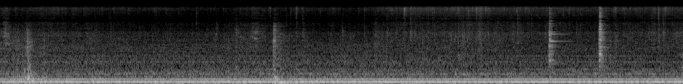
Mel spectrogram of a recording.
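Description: Egg-and-vegetable toast patties and melting butter sizzling on a steel flat-top griddle, with a few sharp scrapes and taps of a metal spatula on the steel. A steady low hum runs underneath.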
